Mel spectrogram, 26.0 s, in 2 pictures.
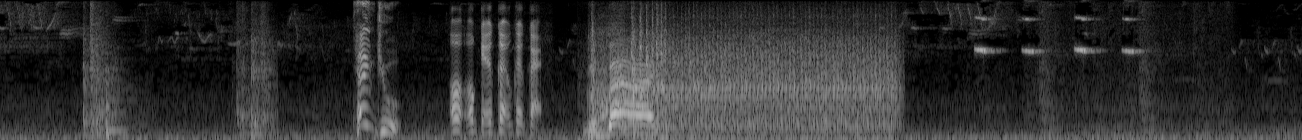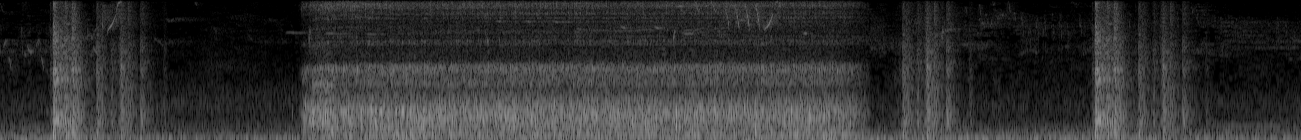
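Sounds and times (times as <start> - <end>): steady mechanical running noise: 5.8 - 9.1, 9.7 - 12.4, 16.0 - 21.8
short high chirps: 9.7 - 12.3.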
